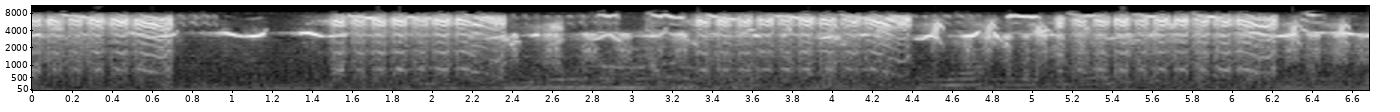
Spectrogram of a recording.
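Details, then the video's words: Bird song used to lure small birds: dense, loud, high-pitched twittering with rapid trills and whistled notes, almost continuous, with brief breaks near one and four seconds. "SUARA BURUNG UNTUK PIKAT BURUNG KECIL"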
